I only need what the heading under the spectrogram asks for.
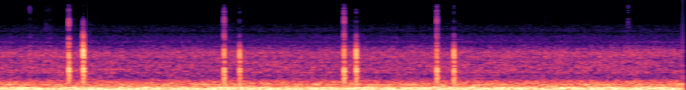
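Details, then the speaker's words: Van engine idling a bit rough after jerking when accelerating from stop signs, no codes stored; low steady rumble with a slightly uneven, lumpy beat and a few sharp clicks, owner hopes it is spark plugs. "nothing's throwing a code so yeah she's she's idling a bit rough so hopefully it's spark plugs"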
